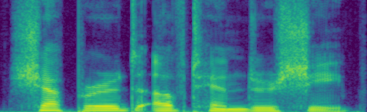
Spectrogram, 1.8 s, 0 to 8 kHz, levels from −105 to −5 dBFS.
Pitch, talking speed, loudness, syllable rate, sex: 115 Hz, 130 wpm, -17 LUFS, 3.5 syllables/s, male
